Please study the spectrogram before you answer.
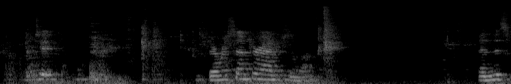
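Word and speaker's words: Dermacentor: This is Dermacenter. So Derma sent her and her son, the tick. Dermacenter and her son.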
